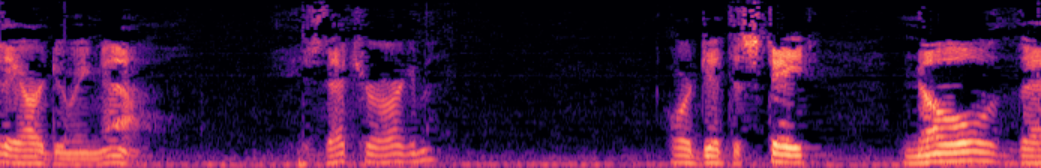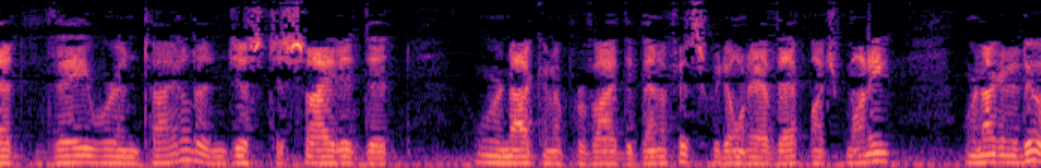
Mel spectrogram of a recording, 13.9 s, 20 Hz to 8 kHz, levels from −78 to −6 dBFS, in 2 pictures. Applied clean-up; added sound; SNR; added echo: none; none; none; none.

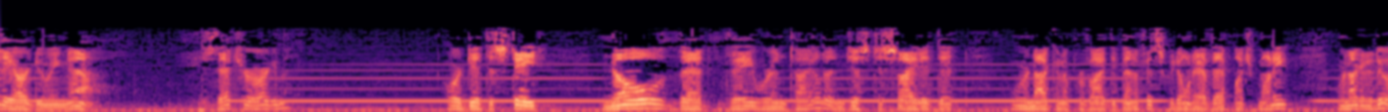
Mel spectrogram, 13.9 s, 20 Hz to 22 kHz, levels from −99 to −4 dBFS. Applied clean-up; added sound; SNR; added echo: none; Wind instrument, woodwind instrument; 10 dB; none.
